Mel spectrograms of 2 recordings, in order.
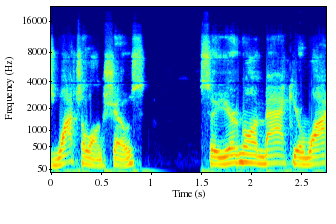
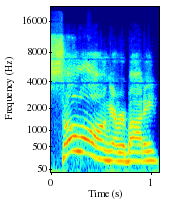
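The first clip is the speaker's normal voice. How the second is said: higher-pitched mock wrestling announcer voice; 11 semitones higher than usual. Recalling how announcers used to close out a show, you sign off to everyone in a put-on, imitating a wrestling announcer sign-off. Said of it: "back in the day, it was always".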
